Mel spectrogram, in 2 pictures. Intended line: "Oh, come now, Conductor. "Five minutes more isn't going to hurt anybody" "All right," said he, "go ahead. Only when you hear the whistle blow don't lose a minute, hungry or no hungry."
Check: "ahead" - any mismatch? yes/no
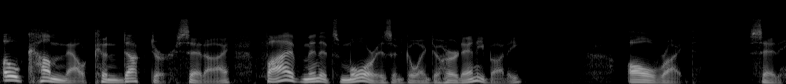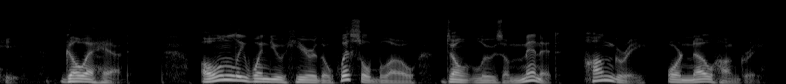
no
